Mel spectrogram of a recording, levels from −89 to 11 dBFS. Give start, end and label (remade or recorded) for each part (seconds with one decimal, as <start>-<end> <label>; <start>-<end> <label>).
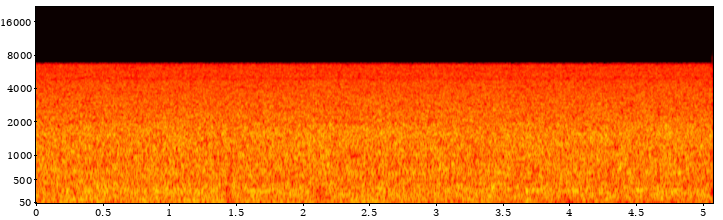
0.0-0.4 recorded; 0.4-1.2 remade; 1.2-2.4 recorded; 2.4-3.0 remade; 3.0-5.1 recorded

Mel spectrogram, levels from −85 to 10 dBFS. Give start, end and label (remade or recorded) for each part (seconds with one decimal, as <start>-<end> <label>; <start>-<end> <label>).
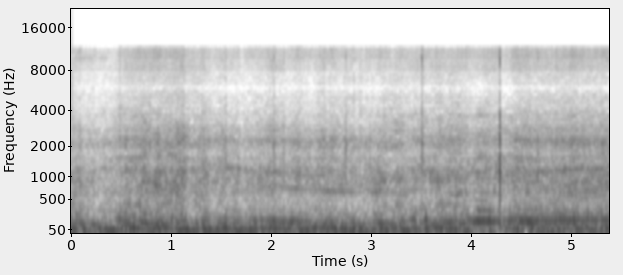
0.0-1.3 remade; 1.3-3.1 recorded; 3.1-4.5 remade; 4.5-5.4 recorded

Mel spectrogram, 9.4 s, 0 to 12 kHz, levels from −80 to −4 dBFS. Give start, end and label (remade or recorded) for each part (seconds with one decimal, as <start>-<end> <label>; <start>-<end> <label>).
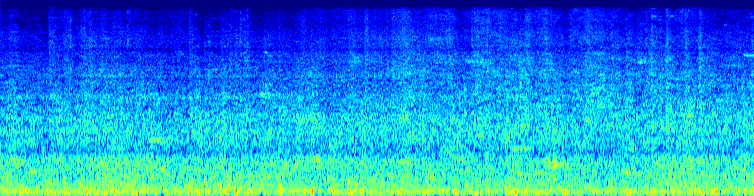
0.0-3.2 recorded; 3.2-5.1 remade; 5.1-9.4 recorded

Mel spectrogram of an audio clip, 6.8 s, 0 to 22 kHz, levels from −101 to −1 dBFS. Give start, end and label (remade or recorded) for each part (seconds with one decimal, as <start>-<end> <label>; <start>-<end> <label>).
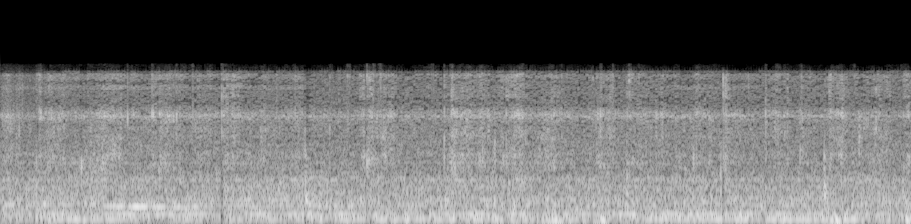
0.0-2.3 remade; 2.3-5.0 recorded; 5.0-5.7 remade; 5.7-6.8 recorded

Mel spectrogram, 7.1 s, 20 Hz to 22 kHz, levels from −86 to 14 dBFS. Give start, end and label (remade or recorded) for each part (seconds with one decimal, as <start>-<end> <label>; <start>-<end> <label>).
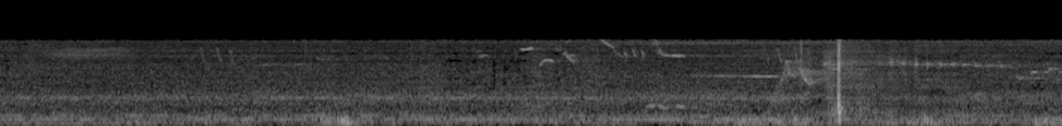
0.0-5.4 recorded; 5.4-6.4 remade; 6.4-7.1 recorded

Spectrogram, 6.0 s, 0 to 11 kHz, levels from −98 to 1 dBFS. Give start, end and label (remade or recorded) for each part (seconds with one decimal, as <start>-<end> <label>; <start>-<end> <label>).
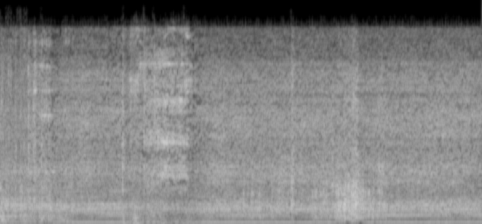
0.0-1.4 recorded; 1.4-2.1 remade; 2.1-3.3 recorded; 3.3-6.0 remade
